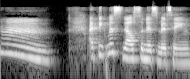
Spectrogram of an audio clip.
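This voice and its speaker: In a put-on character voice, a woman speaks high at a moderate pace with very wide pitch swings. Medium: read story.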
